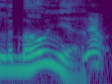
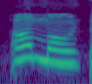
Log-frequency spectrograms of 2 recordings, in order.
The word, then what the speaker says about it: pneumonia: He died, he had pneumonia. – No, he didn't have pneumonia. He had pneumonia. You got me saying it wrong, too. Pneumonia.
